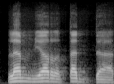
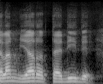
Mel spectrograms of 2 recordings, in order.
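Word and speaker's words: لم يرتدّ: sudah hilang yang pertama lam yartadda tidak dibaca lam yartadid walaupun secara bahasa boleh kalau secara bahasa boleh dibaca yartadin boleh dibaca y tadah cuma dalam mushaf Quran kita ikut ya tanda bacanya Kenapa karena sudah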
